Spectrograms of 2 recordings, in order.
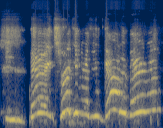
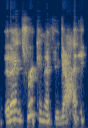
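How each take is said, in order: First: Hammed-up teasing. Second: Said in the usual way. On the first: Streamer teasing viewers about paying, high hammed-up tease. Repeats own saying, hammed up.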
